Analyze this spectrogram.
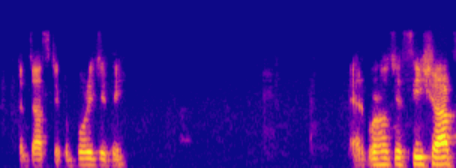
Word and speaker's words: C#: তো আপনি যদি শুধুমাত্র এই একটা প্রোগ্রামিং ল্যাঙ্গুয়েজ জানেন, তো আপনি সি শার্পটা সি হ্যাশ লেখা দেখতেছেন আপনারা, এটারই উচ্চারণটা হচ্ছে সি শার্প।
